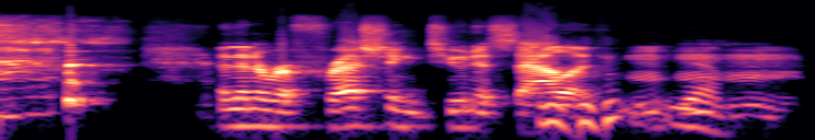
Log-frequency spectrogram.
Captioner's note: laughs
